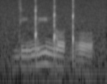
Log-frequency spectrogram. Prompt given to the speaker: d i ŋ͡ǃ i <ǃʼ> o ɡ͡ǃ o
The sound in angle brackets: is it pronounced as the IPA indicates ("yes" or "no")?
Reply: no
